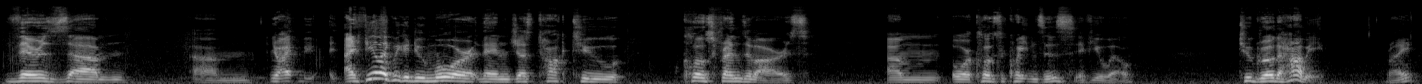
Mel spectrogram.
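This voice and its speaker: A man's voice: medium pitch, expressive, slow, pauses often, a little mellow. A man hosting a live stream, talking casually and unscripted to viewers, often thinking aloud in a hesitant, rambling way.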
